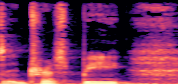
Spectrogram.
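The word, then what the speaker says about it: Itras By: Uh, if you don't know that game, it's uh, spelled I T R A S BY. So BY is the second word, and I believe it's pronounced interest B.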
